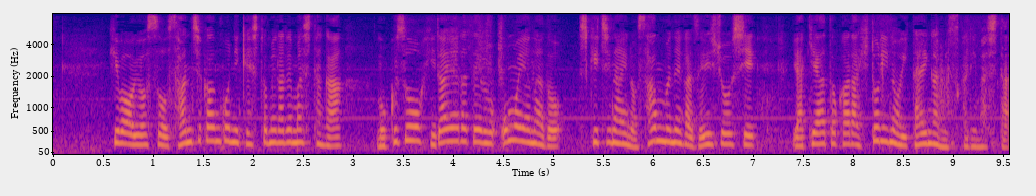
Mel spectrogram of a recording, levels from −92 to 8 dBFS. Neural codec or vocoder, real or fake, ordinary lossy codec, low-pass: none; real; none; none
